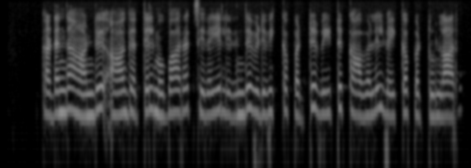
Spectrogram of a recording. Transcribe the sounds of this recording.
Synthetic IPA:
kɐɽɐnd̪ɐaːɳɖɯʔaːɣɐt̪ːɪlmʊbaːɾɐk̚sɪɾɐjɪlɪɾɯnd̪ɯʋɪɽɯʋɪkːɐpːɐʈːɯʋiːʈːɯkːaːʋɐlɪlʋɐɪkːɐpːɐʈːɯɭːaːɾ

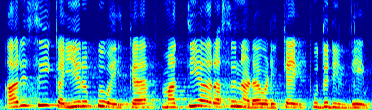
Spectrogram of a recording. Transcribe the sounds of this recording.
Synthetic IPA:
ʔɐɾɪsikɐjːɪɾɯpːɯʋɐɪkːɐmɐt̪ːɪjɐːɾɐsɯnɐɽɐʋɐɽɪkːɐɪpʊðɪɽɪlːeː

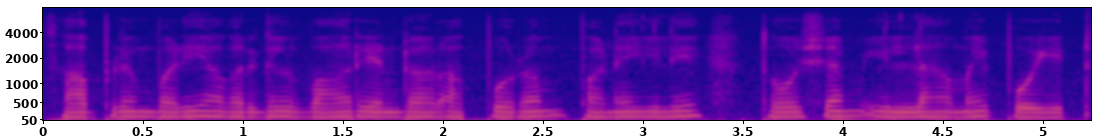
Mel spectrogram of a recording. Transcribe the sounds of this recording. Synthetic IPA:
saːpɪɽɯmpɐɽiɐʋɐɾɣɐɭʋaːɾɛndraːɾɐpːɯɾɐmpɐɳɐjɪleːt̪oːʂɐmɪlːaːmɐɪpːoːjɪʈːɯ

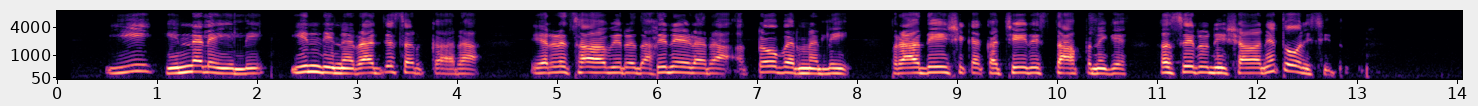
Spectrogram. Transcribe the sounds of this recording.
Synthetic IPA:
iːhinːɐlɛjɐlːiː | nd̪inɐɾaːd͡ʒjɐsɐɾkaːɾɐ | ɛɾɐɽusaːʋiɾɐd̪ɐɦinɛːɭɐɾɐʔɐk̚ʈoːbɐɾnɐlːi | pɾaːd̪ɛːʃikɐkɐt͡ʃeːɾist̪ʰaːpɐneɡe | hɐsiɾuniʃaːnet̪oːɾisit̪u

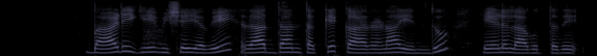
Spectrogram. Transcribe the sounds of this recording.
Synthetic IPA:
baːɽiɡe̞ʋiʂɐjɐʋe̞ːɾaːd̪ʱːaːnt̪ɐkːe̞kaːɾɐɳɐe̞nd̪u | hɛːɭɐlaːɡut̪ːɐd̪e̞

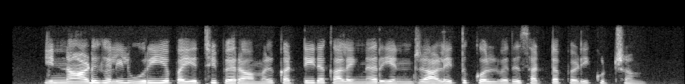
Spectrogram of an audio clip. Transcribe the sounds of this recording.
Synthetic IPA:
ɪnːaːɽɯɣɐɭɪlʊɾɪjɐpɐjɪɾt͡ʃːipɛɾaːmɐlkɐʈːɪɽɐkɐlɐɪŋnɐɾɛndrɯɐɭɐɪt̪ːɯkːɔɭʋɐðɯsɐʈːɐpːɐɽikːʊʈrɐm

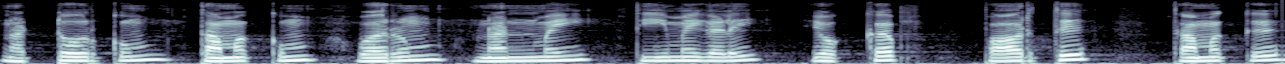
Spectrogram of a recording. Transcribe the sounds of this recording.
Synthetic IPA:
nɐʈːoːrkɯmt̪ɐmɐkːɯmʋɐɾɯmnɐnmɐɪt̪iːmɐɪɣɐɭɐɪjoːkːɐpːaːɾt̪ɯt̪ɐmɐkːɯ

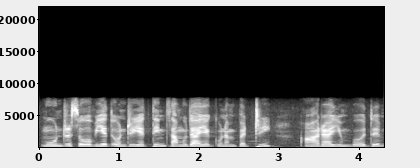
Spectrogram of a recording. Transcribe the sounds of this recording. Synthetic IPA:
muːndrɯsoːʋɪjɐt̪ɔndrɪjɐt̪ːɪnsɐmɯðaːjɐɡʊɳɐmpɐʈriʔaːɾaːjɯmpoːðɯ

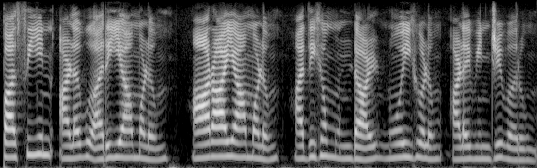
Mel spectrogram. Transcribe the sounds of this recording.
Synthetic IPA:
pɐsɪjɪnʔɐɭɐʋɯɐɾɪjaːmɐɭɯmaːɾaːjaːmɐɭɯmɐðɪɣɐmʊɳɖaːlnoːjɣɐɭɯmɐɭɐɪʋɪndriʋɐɾɯm

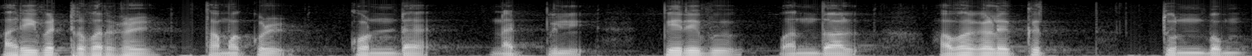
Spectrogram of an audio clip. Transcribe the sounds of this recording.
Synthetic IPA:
ɐrɪʋɛʈrɐʋɐɾɣɐɭt̪ɐmɐkːɯɭkɔɳɖɐnɐʈ̚pɪlpɛɾɯʋɯʋɐnd̪aːlɐʋɐɾɣɐɭɯkːɯt̪ːʊnbɐm

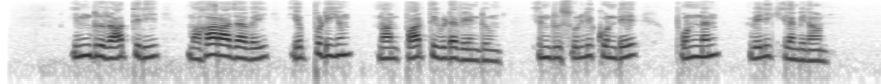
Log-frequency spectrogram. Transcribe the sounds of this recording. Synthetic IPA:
ɪndrɯɾaːt̪ɪɾi | mɐɣaːɾaːd͡ʒaːʋɐɪ | ɛpːɐɽɪjɯm | naːnpaːɾt̪ɯʋɪɽɐʋeːɳɖɯm | ɛndrɯsɔlːɪkːɔɳɖeː | pʰɔɳːɐn | ʋɛɭɪkːɪlɐmbɪnaːn

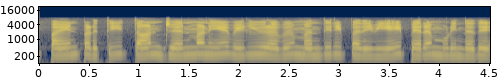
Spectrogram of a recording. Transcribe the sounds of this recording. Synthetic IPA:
pɐjɐnpɐɽɯt̪ːit̪aːnd͡ʒɛɾmɐnɪjɐʋɛɭɪjɯɾɐʋɯmɐnd̪ɪɾipːɐðɪʋɪjɐɪpɛɾɐmʊɽɪnd̪ɐðɯ

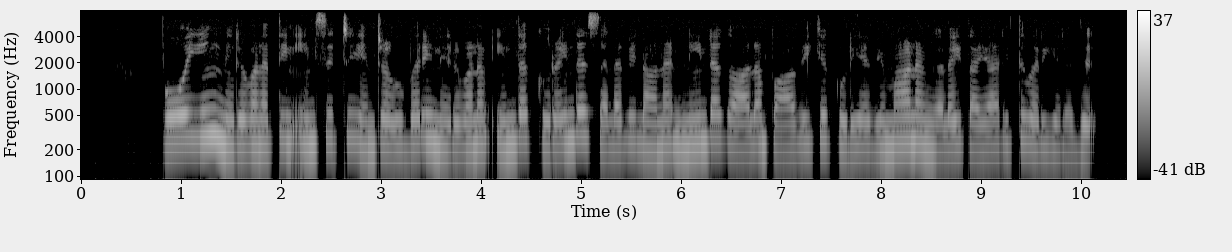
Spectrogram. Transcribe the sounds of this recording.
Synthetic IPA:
poːjɪŋɡnɪɾɯʋɐnɐt̪ːɪnʔɪ̰nsɪʈrɯɛndrɐʊbɐɾinɪɾɯʋɐnɐmɪnd̪ɐkːʊrɐɪnd̪ɐsɐlɐʋɪlaːnɐniːɳɖɐɣaːlɐmpaːʋɪkːɐkːuːɽɪjɐʋɪmaːnɐŋɡɐɭɐɪt̪ɐjaːɾɪt̪ːɯʋɐɾɯɣɪrɐðɯ

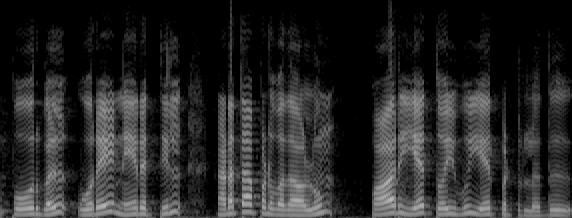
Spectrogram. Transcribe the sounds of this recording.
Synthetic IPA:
poːɾɣɐɭɔɾeːneːɾɐt̪ːɪlnɐɽɐt̪ːaːpːɐɽɯʋɐðaːlɯm | paːɾɪjɐt̪ɔjʋɯeːrpɐʈːɯɭːɐðɯ

